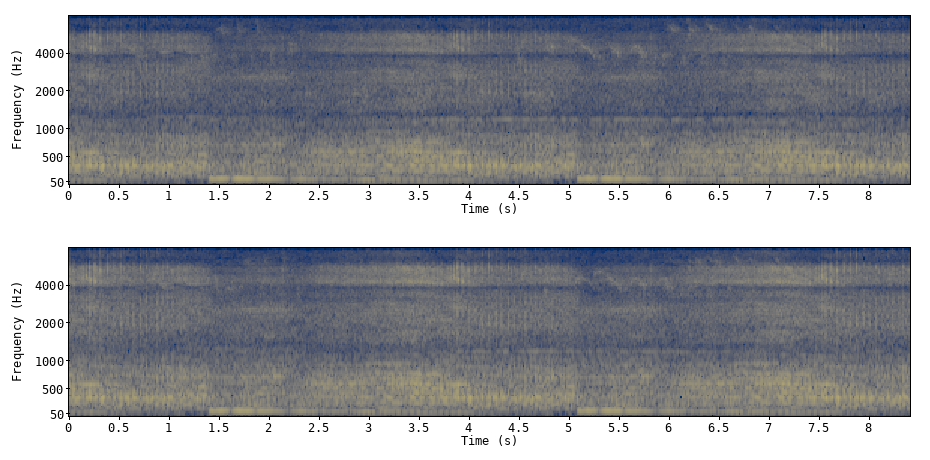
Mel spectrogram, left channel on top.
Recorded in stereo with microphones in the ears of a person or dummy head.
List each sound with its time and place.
0.0 s a motorcycle: 15° right (ahead or behind)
